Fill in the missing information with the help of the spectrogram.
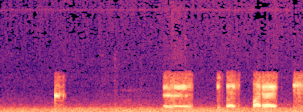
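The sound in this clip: A telephone rings as a listener's call comes in to a radio call-in show: several short, bright electronic tone bursts, one early and then a quick cluster, over a low steady hum.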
